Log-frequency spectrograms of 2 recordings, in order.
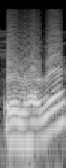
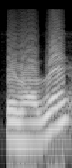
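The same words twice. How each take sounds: The two takes are said the same way.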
